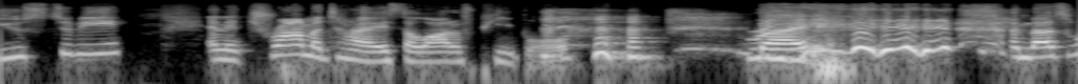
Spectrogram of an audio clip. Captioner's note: laughs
